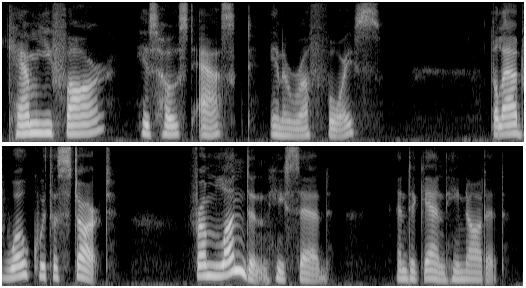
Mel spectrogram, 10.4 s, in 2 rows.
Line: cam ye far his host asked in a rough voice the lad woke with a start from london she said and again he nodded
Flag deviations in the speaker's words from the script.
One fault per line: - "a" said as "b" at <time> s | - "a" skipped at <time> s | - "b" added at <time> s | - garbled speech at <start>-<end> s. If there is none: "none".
- "she" said as "he" at 7.9 s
